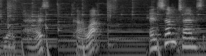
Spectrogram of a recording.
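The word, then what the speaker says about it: 川: Japanese reading or kunyomi river is pronounced as Kawa in man yoga this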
